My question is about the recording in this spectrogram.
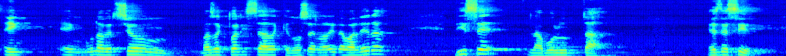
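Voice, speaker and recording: Ecuadorian guy preaching in a church, high voice, lots of why-cant-i questions, long echo in the hall, bit of hum behind. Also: a little mellow. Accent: Ecuadorian Spanish. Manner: asks many rhetorical questions. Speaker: pastor. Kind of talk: sermon. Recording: echoey church hall with faint background noise.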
